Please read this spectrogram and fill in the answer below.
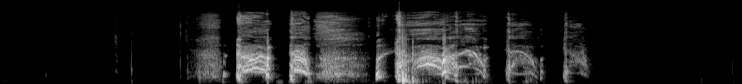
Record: {"cough_length": "7.4 s", "cough_amplitude": 32768, "cough_signal_mean_std_ratio": 0.4, "survey_phase": "beta (2021-08-13 to 2022-03-07)", "age": "45-64", "gender": "Male", "wearing_mask": "No", "symptom_none": true, "smoker_status": "Ex-smoker", "respiratory_condition_asthma": false, "respiratory_condition_other": false, "recruitment_source": "REACT", "submission_delay": "1 day", "covid_test_result": "Negative", "covid_test_method": "RT-qPCR", "influenza_a_test_result": "Negative", "influenza_b_test_result": "Negative"}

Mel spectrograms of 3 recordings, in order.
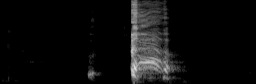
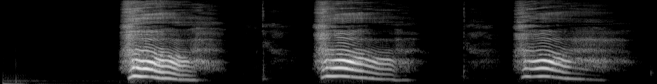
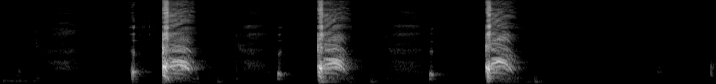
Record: {"cough_length": "2.6 s", "cough_amplitude": 32768, "cough_signal_mean_std_ratio": 0.25, "exhalation_length": "6.6 s", "exhalation_amplitude": 32766, "exhalation_signal_mean_std_ratio": 0.44, "three_cough_length": "7.2 s", "three_cough_amplitude": 32768, "three_cough_signal_mean_std_ratio": 0.24, "survey_phase": "beta (2021-08-13 to 2022-03-07)", "age": "18-44", "gender": "Female", "wearing_mask": "No", "symptom_none": true, "smoker_status": "Never smoked", "respiratory_condition_asthma": false, "respiratory_condition_other": false, "recruitment_source": "REACT", "submission_delay": "0 days", "covid_test_result": "Negative", "covid_test_method": "RT-qPCR"}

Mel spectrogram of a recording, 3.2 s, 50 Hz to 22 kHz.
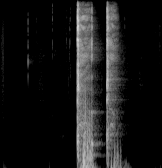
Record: {"cough_length": "3.2 s", "cough_amplitude": 20557, "cough_signal_mean_std_ratio": 0.29, "survey_phase": "beta (2021-08-13 to 2022-03-07)", "age": "18-44", "gender": "Female", "wearing_mask": "No", "symptom_runny_or_blocked_nose": true, "smoker_status": "Never smoked", "respiratory_condition_asthma": false, "respiratory_condition_other": false, "recruitment_source": "REACT", "submission_delay": "5 days", "covid_test_result": "Negative", "covid_test_method": "RT-qPCR"}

